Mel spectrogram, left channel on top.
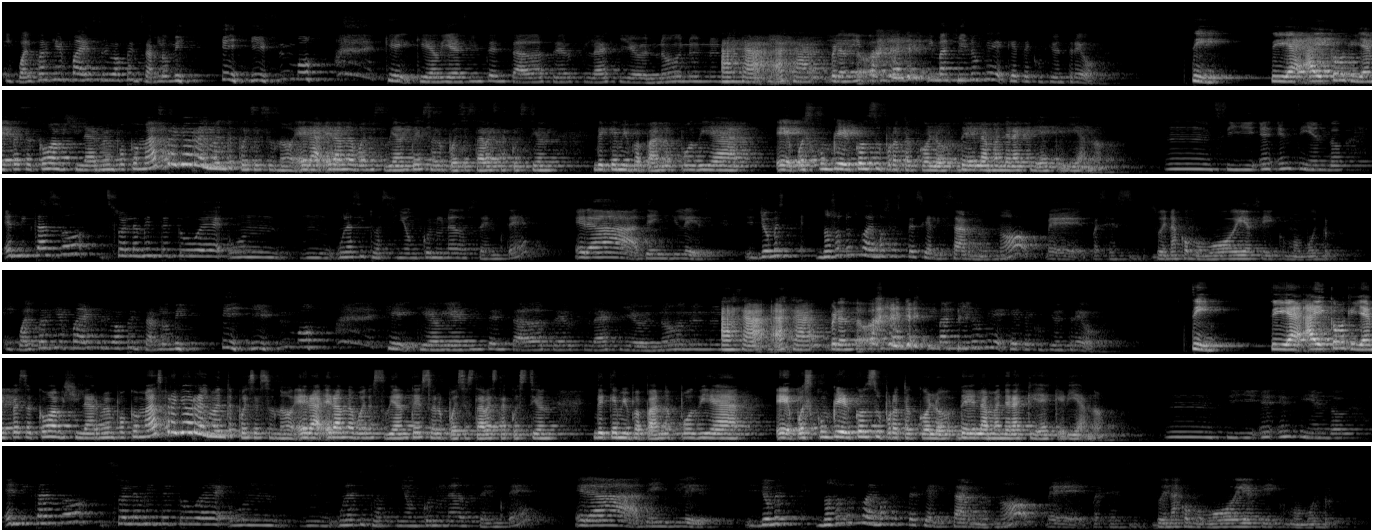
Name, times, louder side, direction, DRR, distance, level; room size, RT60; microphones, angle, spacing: voice 1, 0.0-1.9 2.2-7.8 8.2-11.0 12.9-13.1 25.3-32.7 33.1-34.4 34.8-35.2 35.5-40.7, left 2 dB, 85° left, 4 dB, 2.5 m, -38 dB
voice 2, 7.2-9.2 11.9-12.1 12.7-19.2 19.6-21.1 21.4-24.7, right 3 dB, 75° right, 5 dB, 1.9 m, -25 dB
22.5 x 12.0 x 4.6 m, 0.92 s
head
